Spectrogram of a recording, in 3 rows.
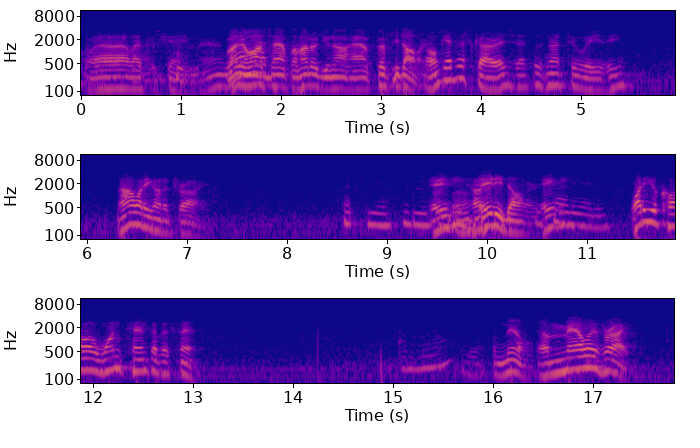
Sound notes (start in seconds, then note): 8.5 whispering; 15.1 whispering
